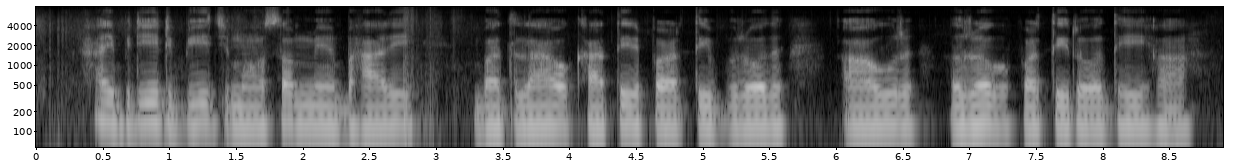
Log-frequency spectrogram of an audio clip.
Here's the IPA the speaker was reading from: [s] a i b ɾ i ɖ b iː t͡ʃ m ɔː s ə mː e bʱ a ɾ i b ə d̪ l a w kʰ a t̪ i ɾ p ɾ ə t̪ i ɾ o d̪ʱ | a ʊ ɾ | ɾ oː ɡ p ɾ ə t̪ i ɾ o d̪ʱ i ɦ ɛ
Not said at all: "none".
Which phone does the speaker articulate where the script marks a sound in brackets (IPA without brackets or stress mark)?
h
